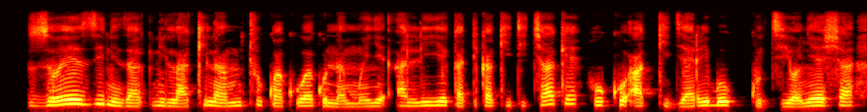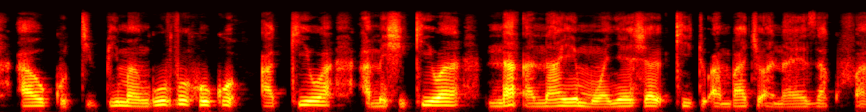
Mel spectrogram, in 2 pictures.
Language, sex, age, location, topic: Swahili, male, 25-35, Kisii, education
